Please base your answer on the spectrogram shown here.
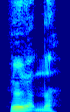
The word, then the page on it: høne: Norwegian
